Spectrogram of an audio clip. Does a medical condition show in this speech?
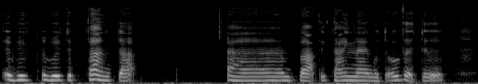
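Yes: profound deafness; profound deafness left ear, total deafness right ear, diagnosed at age 3, no cochlear implant; wears hearing aid which helps, relies on lip-reading to understand, sits in front row; learned to speak and lip-read in oral pre-preschool, mainstreamed, little ASL now.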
